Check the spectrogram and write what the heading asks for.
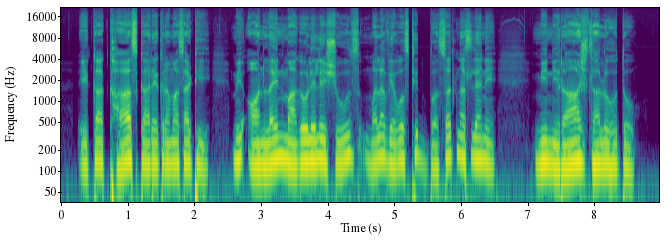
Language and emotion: Marathi, sad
